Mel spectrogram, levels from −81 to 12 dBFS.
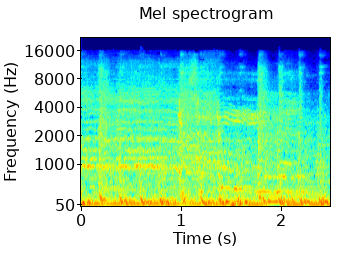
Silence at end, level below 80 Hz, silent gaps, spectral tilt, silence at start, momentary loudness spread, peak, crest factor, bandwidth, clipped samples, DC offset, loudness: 0 s; -16 dBFS; none; -5 dB/octave; 0 s; 1 LU; -2 dBFS; 10 dB; 16 kHz; under 0.1%; under 0.1%; -12 LUFS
